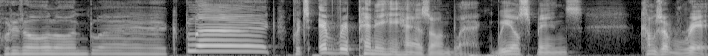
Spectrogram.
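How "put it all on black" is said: eerie, high, slow, drawn-out ghostly spectral voice. Telling a joke, speaking the ghost's lines in a ghostly voice. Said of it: "Ghostly voice says".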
